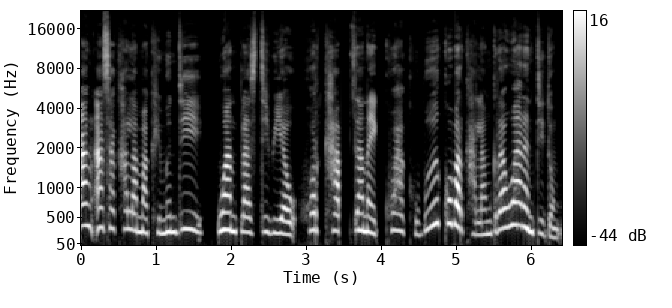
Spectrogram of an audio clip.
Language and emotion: Bodo, surprised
